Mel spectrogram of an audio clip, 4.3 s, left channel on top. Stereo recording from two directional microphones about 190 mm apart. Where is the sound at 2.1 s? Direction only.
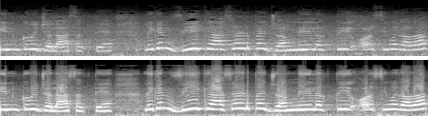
40° right (ahead or behind).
